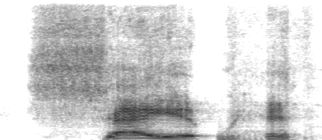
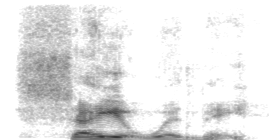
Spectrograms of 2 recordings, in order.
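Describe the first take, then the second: First: A raspy loud shout of the chant. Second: Said in the usual way. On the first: Real, not acted. Host yelling to his viewers to chant along. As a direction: yell it to rally the chat.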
